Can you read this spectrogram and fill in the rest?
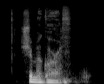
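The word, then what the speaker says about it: Shuma-Gorath: Shuma Gorath. – Yeah, that's it. Shuma Gorath.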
